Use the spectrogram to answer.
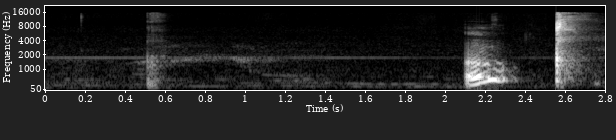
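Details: Infant girl awake, moving hands and feet, before a diaper change: quiet room, then a short inhaled catch and a sharp burst of air, a small infant sneeze.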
